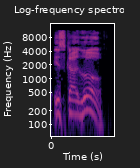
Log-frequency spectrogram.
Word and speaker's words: escargot: Escargot. And it's spelled E-S-C-A-R-G-O-T, not escargot. Escargot.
